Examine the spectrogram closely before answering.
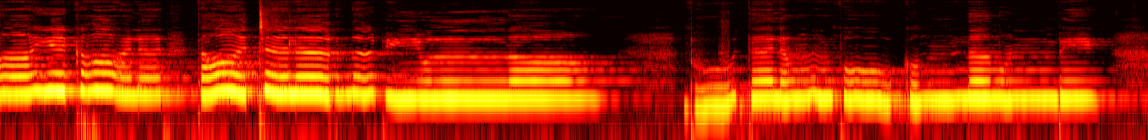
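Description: A single high voice sings a Malayalam devotional song in praise of the Prophet Muhammad, with long, ornamented notes that waver in pitch. The singing breaks off briefly about six seconds in, then picks up again.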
